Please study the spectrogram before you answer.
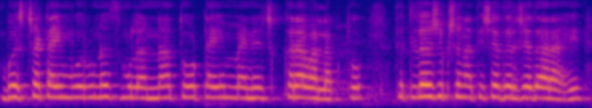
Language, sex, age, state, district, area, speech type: Marathi, female, 30-45, Maharashtra, Osmanabad, rural, spontaneous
